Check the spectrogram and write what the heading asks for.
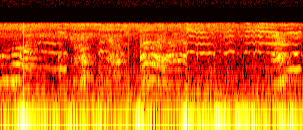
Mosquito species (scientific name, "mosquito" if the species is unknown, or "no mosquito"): mosquito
